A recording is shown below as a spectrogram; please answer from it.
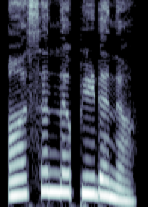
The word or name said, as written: ಆಸನ್ನಪೀಡನ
